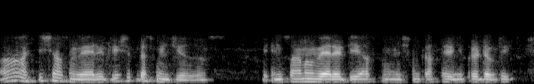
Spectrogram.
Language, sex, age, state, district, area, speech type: Kashmiri, male, 18-30, Jammu and Kashmir, Shopian, rural, conversation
